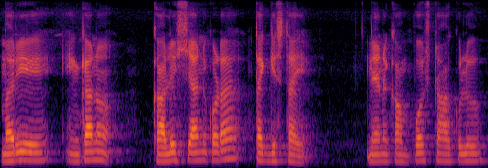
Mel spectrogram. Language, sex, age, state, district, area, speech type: Telugu, male, 18-30, Andhra Pradesh, East Godavari, urban, spontaneous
